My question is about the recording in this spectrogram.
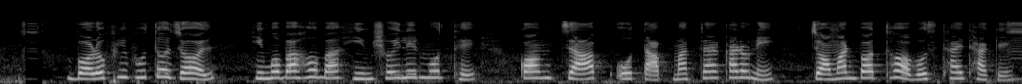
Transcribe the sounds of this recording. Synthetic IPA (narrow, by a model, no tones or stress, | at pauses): bɔɽofibʱut̪od͡ʑɔl | himobaɦobahimʃojleɾmod̪ʱːe | kɔmt͡ɕap̚ot̪ap̚mat̪ːɾaɾkaɾone | d͡ʑɔmaʈ̚bɔd̪ʱːoɔbost̪ʰaet̪ʰake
